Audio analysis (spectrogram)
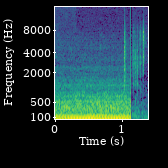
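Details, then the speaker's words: $900 BMW E90 fitted with junkyard parts, second start after power steering pump briefly ran dry: low, steady, even idle just under 1,000 rpm with no ticks or misses; running smooth, iDrive not working. "She is running. Cold AC and everything, it's just the iDrive doesn't work. And running smooth at that. Look at that, we're staying right under 1k RPM."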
